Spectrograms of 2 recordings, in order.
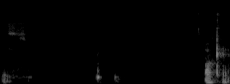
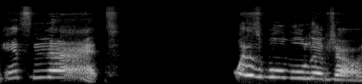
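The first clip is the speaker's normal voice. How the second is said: exasperated; 12 semitones higher than usual. Real, not acted. Host exasperated at the phrase.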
